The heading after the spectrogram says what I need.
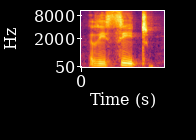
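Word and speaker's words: receipt: ए आर ई सी ई आई पी टी है बोलते हुए पी साइलेंट रिसीट मीन प्राप्त होना तो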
